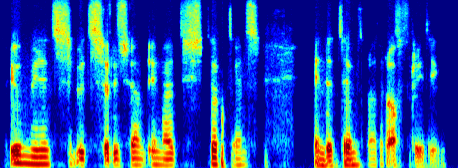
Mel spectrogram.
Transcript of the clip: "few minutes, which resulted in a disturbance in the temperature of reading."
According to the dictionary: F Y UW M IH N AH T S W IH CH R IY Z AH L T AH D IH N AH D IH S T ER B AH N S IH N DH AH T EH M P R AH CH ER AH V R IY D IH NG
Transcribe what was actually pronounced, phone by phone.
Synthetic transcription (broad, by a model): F Y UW M IH N AH T S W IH S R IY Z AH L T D IH N AH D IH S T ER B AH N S IH N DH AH T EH M P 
